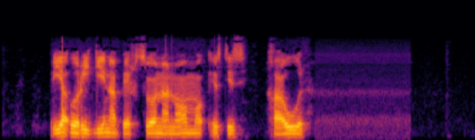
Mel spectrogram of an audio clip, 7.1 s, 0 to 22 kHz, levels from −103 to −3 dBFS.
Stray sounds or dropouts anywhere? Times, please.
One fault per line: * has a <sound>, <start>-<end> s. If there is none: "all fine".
all fine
